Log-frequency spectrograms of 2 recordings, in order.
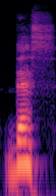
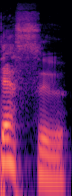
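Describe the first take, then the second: First: The final u vowel is dropped. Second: The final u vowel is fully pronounced. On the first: "You would know mas, des" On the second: "they're not saying masu and desu"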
